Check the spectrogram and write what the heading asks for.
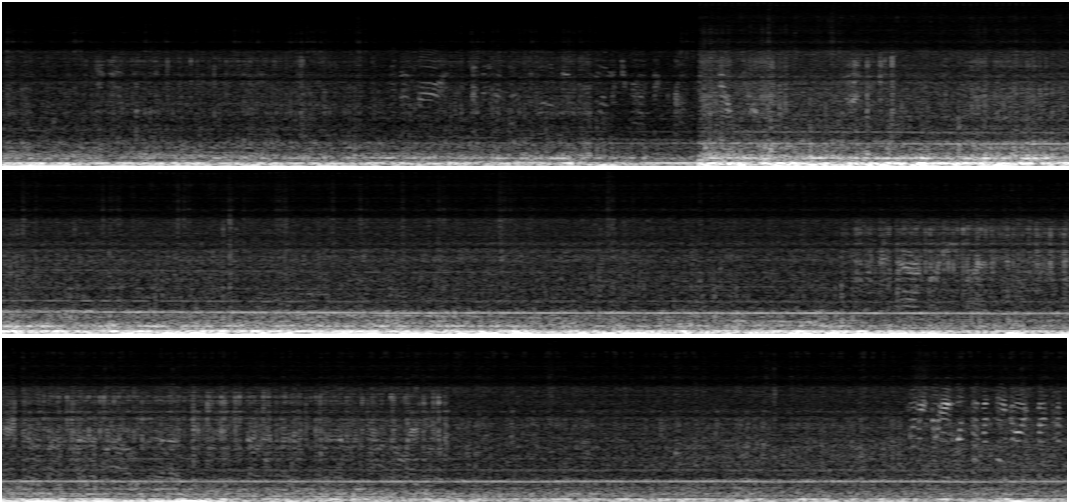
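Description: Cockpit noise of a Piper Navajo's twin piston engines and propellers, a steady low drone during the landing roll. About seven seconds in it grows louder and a steady hum joins it.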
